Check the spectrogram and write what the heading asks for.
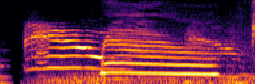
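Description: A single long, drawn-out cat meow, loud, with a strong harmonic tone that bends and slides down in pitch over about two seconds, heard alone without talking.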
